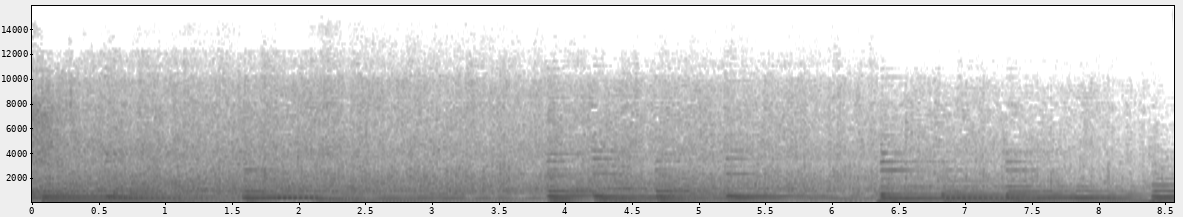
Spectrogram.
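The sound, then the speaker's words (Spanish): Sustained audience applause given in glory to God, a dense steady crackle of many hands clapping, with sustained keyboard chords playing underneath and no voices. “Le ese aplauso de gloria a Dios.”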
